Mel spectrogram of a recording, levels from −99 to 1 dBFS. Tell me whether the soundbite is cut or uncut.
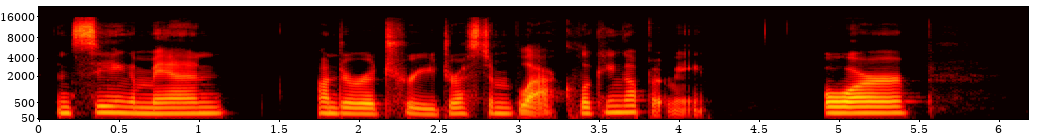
uncut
